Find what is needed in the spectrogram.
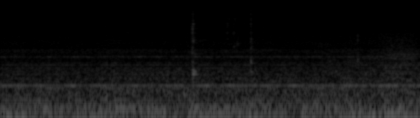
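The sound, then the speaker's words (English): A few faint, sparse drips tick into glassware, irregularly spaced over a steady low hum of background equipment; no one speaks. The drips fall from a condenser as more liquid is poured into glassware holding tea leaves. “Now, what's going to happen when I pour a little more in? It's drip, drip, drip, actually, of course, from a condenser.”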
